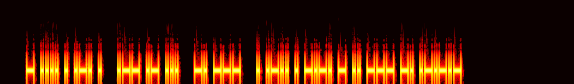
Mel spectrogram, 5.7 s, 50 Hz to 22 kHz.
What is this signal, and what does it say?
Morse code, heard as a keyed tone, about 50 wpm, 700 Hz. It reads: THERE WAS NO ELECTION.
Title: Sentences from Top 1500 Words 50wpm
